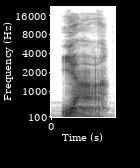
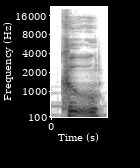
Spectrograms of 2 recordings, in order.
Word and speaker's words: yakuza: by drawing the cards eight nine three pronounced respectively in japanese ya which comes from yatsu and which means eight ku which means nine and za a deformation of san which means three from then on the expression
